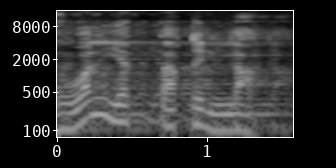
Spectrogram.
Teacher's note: اللہ کے نام سے پہلے زیر ہو تو اللہ کا نام باریک پڑھا جاتا ہے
